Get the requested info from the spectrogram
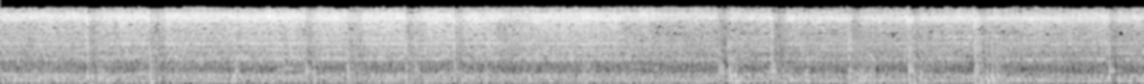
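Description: A heavy butcher's cleaver chops beef on a round wooden chopping block, a sharp knock at irregular intervals of about one a second, over a steady background hum.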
